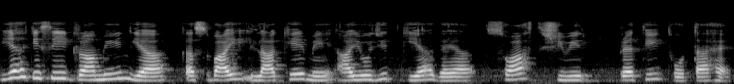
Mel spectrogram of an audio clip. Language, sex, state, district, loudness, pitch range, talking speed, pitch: Hindi, female, Jharkhand, Garhwa, -16 LUFS, 190-245 Hz, 115 wpm, 200 Hz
